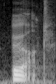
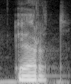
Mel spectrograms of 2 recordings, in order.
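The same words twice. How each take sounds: First: The R is a soft Danish extension sound. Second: The R is pronounced like an English R. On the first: The speaker calls it right. "And then you got ørt" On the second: The speaker calls it wrong. "don't be tempted to say something like ørt or erd or erd like in English"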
